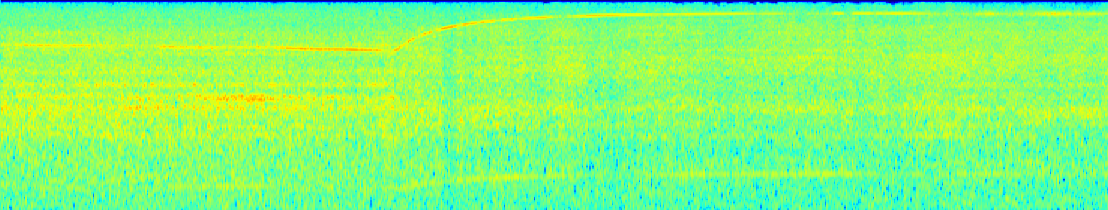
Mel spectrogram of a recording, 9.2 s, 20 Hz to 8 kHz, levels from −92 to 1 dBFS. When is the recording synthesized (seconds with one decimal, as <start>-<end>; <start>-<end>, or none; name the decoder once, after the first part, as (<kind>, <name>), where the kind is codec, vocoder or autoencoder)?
7.8-9.2 (autoencoder, DAC-VAE)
